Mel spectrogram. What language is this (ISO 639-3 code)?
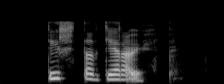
isl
